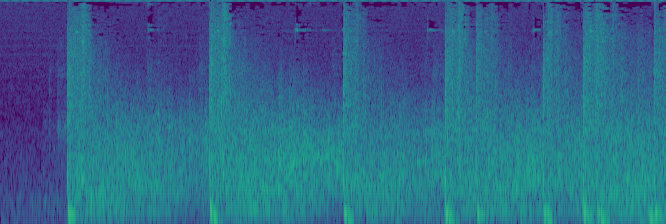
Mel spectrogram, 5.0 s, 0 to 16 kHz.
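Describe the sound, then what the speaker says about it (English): Battlefield 3 video game gunfire: loud sharp shots and short bursts crack out repeatedly over a steady background, with no talking. "Why did I shoot at the garage?"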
